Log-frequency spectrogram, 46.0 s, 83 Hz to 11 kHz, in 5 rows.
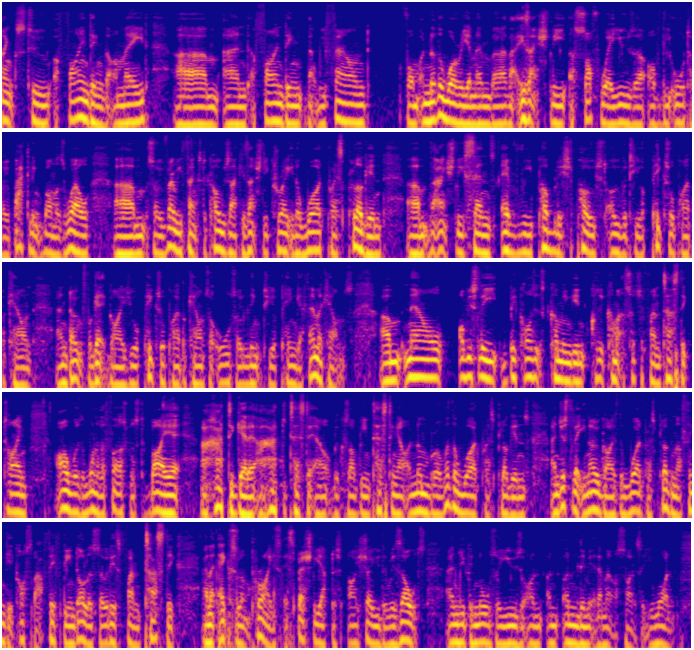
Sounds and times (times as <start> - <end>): Speech: 0.0 - 45.8.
